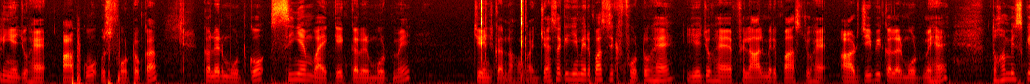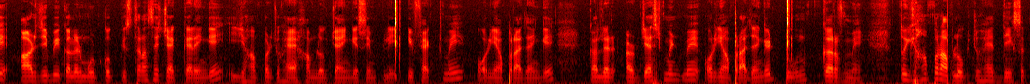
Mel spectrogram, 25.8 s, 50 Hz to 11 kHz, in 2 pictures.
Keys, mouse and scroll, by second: 6.0 click.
